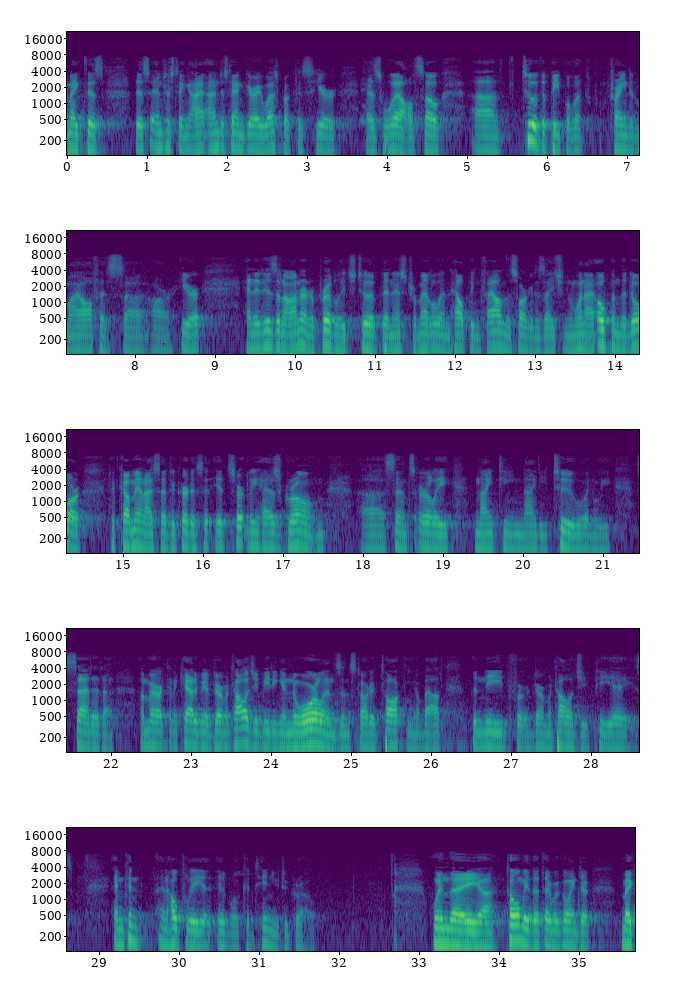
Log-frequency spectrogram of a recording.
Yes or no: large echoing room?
yes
